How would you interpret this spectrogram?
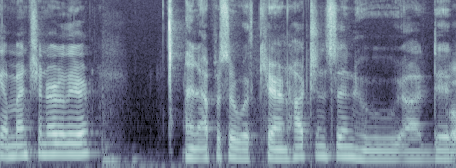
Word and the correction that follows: Hutchison: Oh, Hutchison. Yo, don't butcher that.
